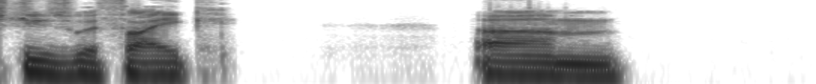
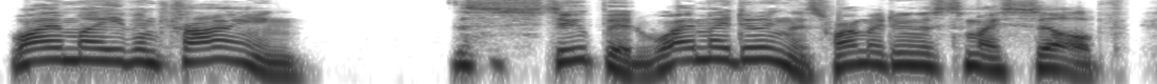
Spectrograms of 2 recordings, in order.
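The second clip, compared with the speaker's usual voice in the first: pitched high, frustrated, asking why he bothers; higher voice, fed up and self-questioning; exasperated self-doubt; 9 semitones higher than usual. Retold or imitated. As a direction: throw up your hands at yourself. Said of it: "And I'm like".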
